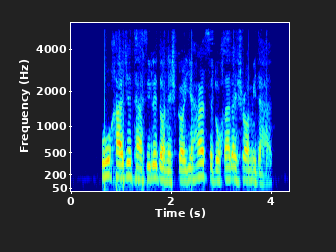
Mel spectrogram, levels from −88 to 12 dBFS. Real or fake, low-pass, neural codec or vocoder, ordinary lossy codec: fake; 5.4 kHz; vocoder, 44.1 kHz, 128 mel bands, Pupu-Vocoder; MP3, 32 kbps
